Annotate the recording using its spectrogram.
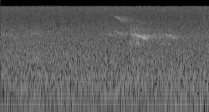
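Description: Steady outdoor background noise, an even hiss, with a faint high falling chirp a little over a second in.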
